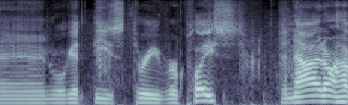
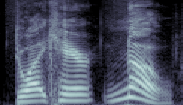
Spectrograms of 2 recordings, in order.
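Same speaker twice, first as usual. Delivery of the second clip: mock aggressive; 7 semitones higher than usual. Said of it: "Am I being a little aggressive?".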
